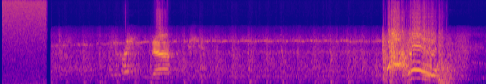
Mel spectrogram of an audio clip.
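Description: A treadmill belt whirs steadily.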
